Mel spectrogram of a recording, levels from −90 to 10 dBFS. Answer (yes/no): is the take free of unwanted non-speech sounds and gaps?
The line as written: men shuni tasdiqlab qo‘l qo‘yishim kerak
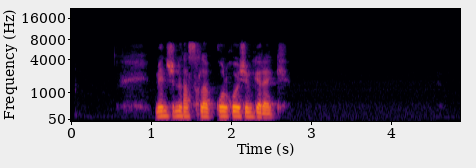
yes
